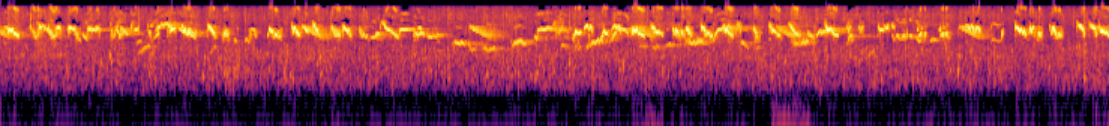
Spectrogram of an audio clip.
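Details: Male and female white-eyes chatter in a dense, continuous stream of high, thin twittering notes, several birds calling over one another with no pause, played to help a newly bought caged bird settle in.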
